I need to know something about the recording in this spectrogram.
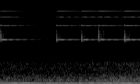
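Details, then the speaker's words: Philips AC1215 air purifier, display showing 88 and flashing, buttons unresponsive: shrill beeps about four a second over low hum; cover sensor alarm because the sensing magnet is missing. "Đó là một âm thanh lớn. Nếu hiện tượng này xảy ra, có nghĩa là nam châm đã biến mất."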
